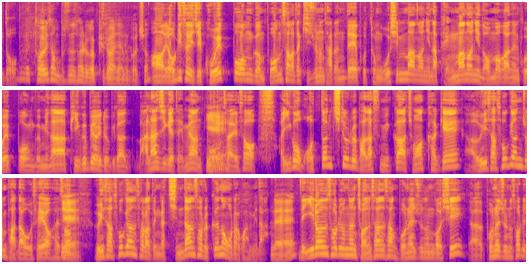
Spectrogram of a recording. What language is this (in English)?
Korean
